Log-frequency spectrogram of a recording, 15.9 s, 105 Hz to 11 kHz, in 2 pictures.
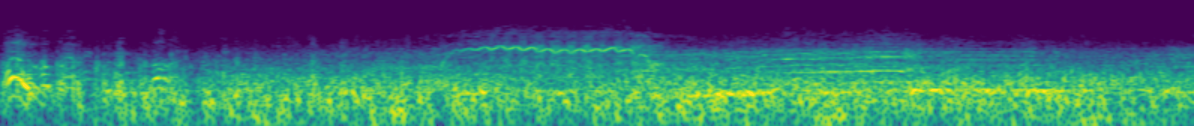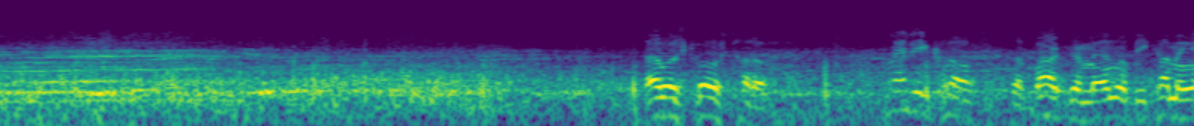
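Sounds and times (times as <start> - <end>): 
cattle herd's hooves thundering in a stampede: 0.0 - 15.9
speech: 0.1 - 0.6, 12.5 - 13.2, 13.9 - 15.9
horses whinnying: 2.8 - 10.2.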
